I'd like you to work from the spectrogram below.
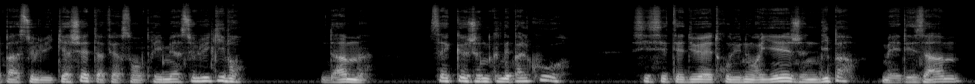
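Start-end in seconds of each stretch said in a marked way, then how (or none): none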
